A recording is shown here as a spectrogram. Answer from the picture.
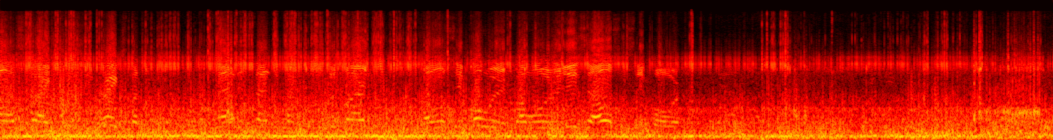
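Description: Wind rushing and buffeting over a bicycle-mounted camera's microphone while riding, a loud steady roar with gusty crackle throughout.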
